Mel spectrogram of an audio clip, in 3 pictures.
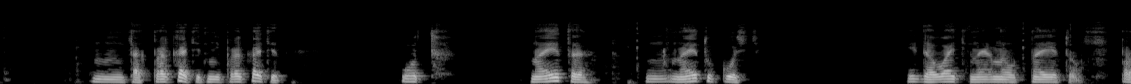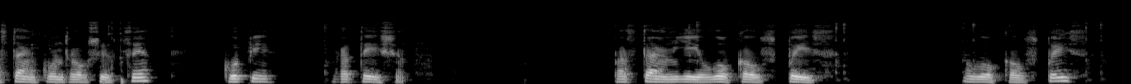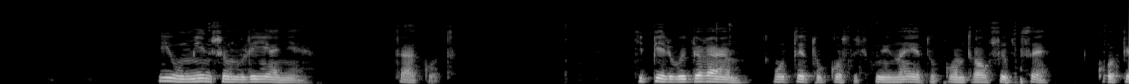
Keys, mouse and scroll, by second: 9.6 shift+click, 12.2 ctrl+shift+c, 16.1-18.1 scroll down 8, 18.1 click, 20.8 click, 24.6 click, 29.6 click, 31.0 shift+click, 32.5 ctrl+shift+c.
